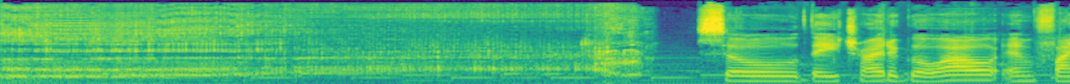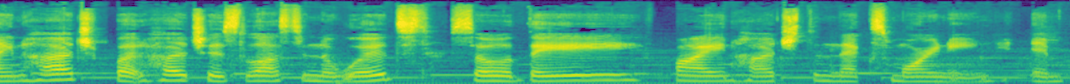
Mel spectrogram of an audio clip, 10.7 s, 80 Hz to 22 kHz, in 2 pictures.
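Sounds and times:
monster creature roaring: 0.0s - 3.3s
speech: 3.2s - 10.7s.

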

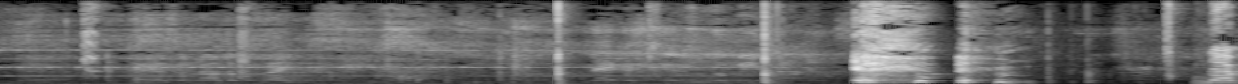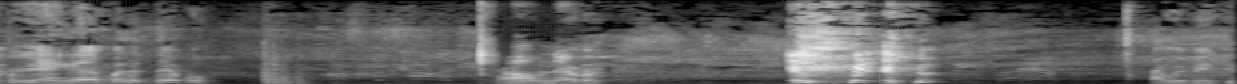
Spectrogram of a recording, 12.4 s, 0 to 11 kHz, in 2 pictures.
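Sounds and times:
man coughing: 4.3s - 5.2s, 10.2s - 10.9s
speech: 6.1s - 7.4s, 8.7s - 9.4s, 12.0s - 12.3s.

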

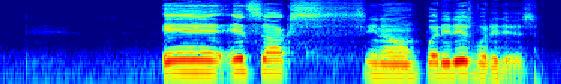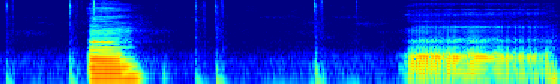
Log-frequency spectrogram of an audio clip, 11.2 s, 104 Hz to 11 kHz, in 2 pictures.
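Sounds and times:
speech: 1.6s - 5.4s
typing on a computer keyboard: 5.3s - 6.8s, 7.5s - 7.9s, 8.7s - 9.3s
drawn-out vocal groans or hums: 9.6s - 11.2s.

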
